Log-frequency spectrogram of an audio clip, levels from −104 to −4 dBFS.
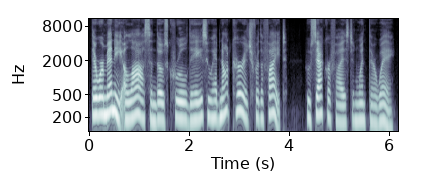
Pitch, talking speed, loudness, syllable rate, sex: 190 Hz, 205 wpm, -19 LUFS, 5.5 syllables/s, female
